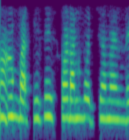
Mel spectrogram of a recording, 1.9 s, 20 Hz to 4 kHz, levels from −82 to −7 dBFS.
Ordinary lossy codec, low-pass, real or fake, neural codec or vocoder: none; 3.6 kHz; fake; codec, 16 kHz in and 24 kHz out, 2.2 kbps, FireRedTTS-2 codec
